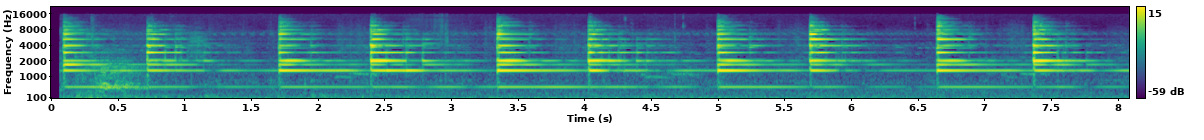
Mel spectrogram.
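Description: A bell rung over and over, about ten strikes in pairs, each strike ringing on and fading before the next, over a steady ringing tone underneath.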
